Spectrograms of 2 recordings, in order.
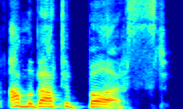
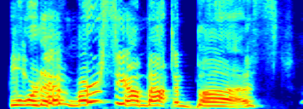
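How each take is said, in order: First: Said in the usual way. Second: "I'm about to bust" said louder and higher; louder swooning cry. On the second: Real, not acted. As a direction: cry it out in overheated joy. Swooning over period romance.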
